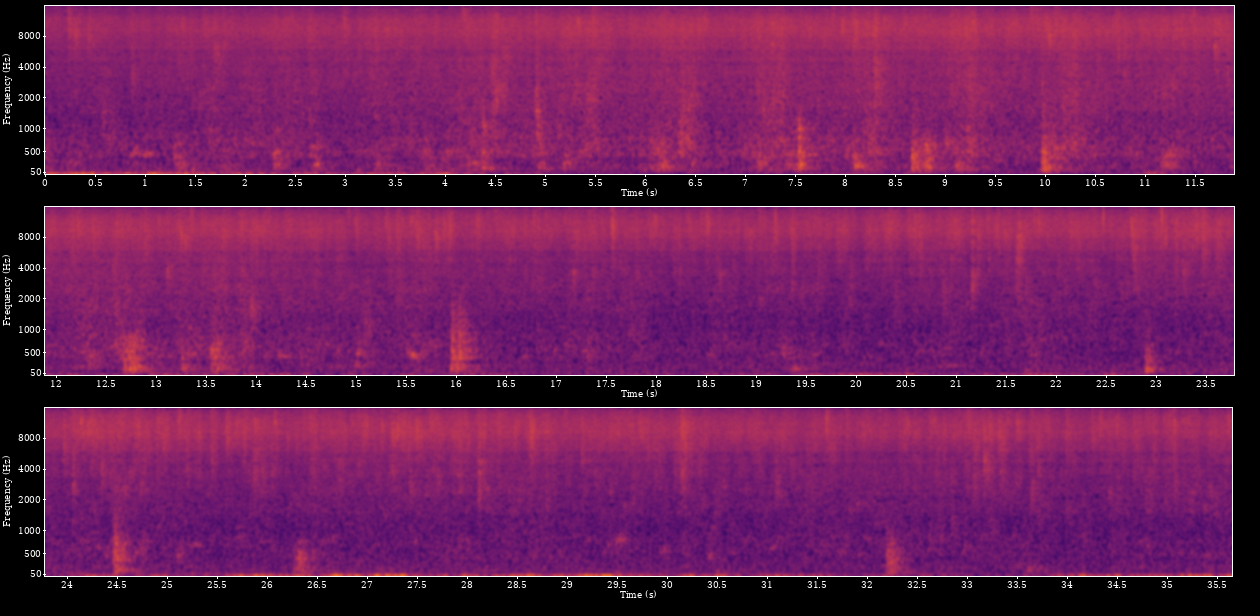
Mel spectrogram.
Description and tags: Watermill-Prague
Grand Priory Watermill (Velkoprevorský mlýn) in Prague. Recorded at midnight in the rain.
Watermill, Prague, water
